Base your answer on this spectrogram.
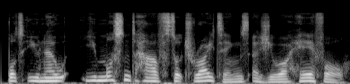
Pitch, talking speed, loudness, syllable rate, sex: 145 Hz, 225 wpm, -16 LUFS, 4.9 syllables/s, male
